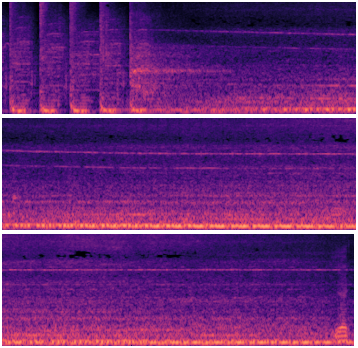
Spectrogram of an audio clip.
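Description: A train pulling into a railway station, opening with a series of loud clanks before a long, steady, rising rumble of wheels and a sustained high squeal of braking, close and loud.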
